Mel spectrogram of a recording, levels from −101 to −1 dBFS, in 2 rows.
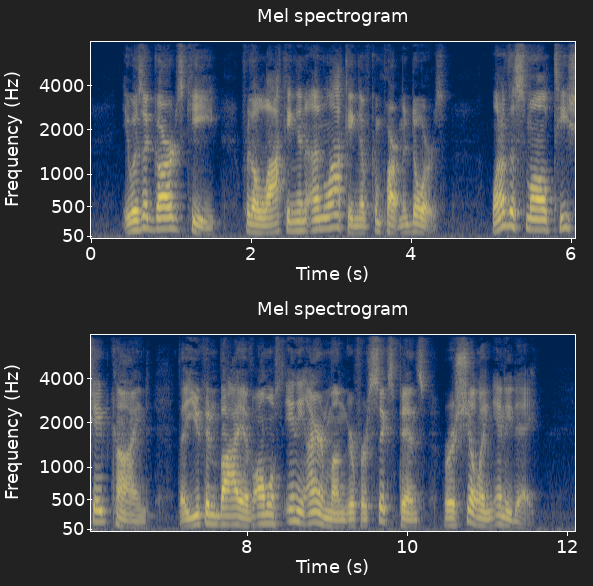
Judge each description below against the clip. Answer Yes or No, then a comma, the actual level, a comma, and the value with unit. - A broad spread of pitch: Yes, wide, 6.9 semitones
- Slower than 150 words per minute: No, average, 180 wpm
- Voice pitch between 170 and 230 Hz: No, low, 135 Hz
